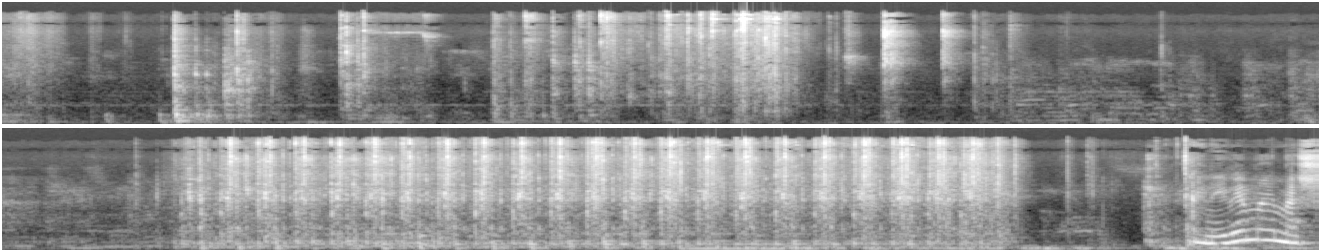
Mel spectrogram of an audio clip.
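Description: A domestic sewing machine top stitches the spine side of a fabric organizer: scattered clicks and handling sounds, then a close, rapid, rhythmic stitching run that stops, followed by a brief whirring rise.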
